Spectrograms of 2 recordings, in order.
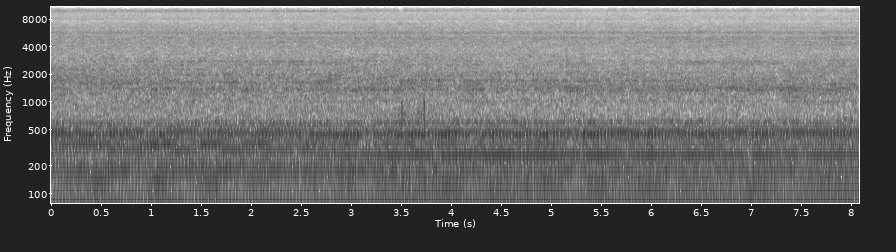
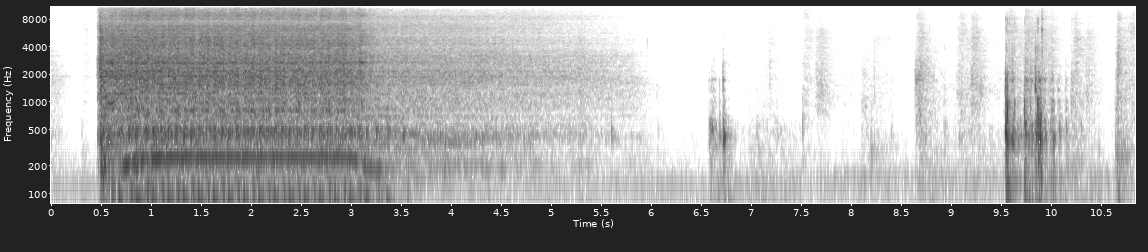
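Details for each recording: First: Honda HS520 single-stage snowblower, previously no-start and unserviced, after troubleshooting: steady even buzz from the small single-cylinder engine with no misses or surges; running smoothly. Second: Honda HS520 single-stage snowblower with no past maintenance, cranked with the choke out, fuel on, key on and oil full. A few seconds of loud cranking rush fade without catching, then only clicks; won't start, fuel not reaching the carb.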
